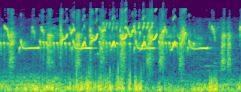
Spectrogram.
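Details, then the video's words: Cinereous tit singing in the wild: clear, high whistled notes repeated about twice a second, with sharp chips mixed in. There is a low rumble of background noise. "suara burung gelatik batu di alam bebas"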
